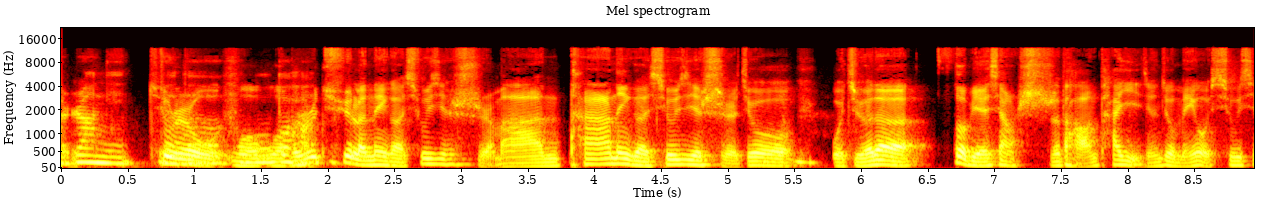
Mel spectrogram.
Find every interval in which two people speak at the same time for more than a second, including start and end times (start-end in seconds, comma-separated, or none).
0.7-2.1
